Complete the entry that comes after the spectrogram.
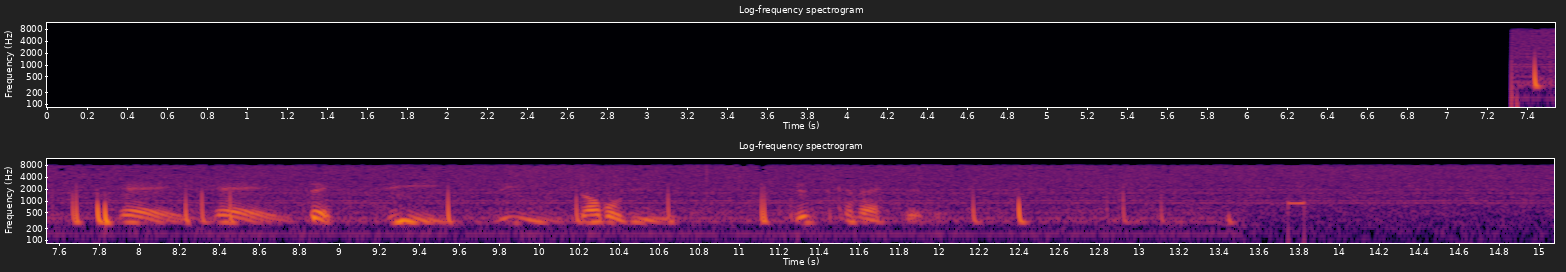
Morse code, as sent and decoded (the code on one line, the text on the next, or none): none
